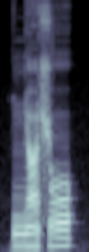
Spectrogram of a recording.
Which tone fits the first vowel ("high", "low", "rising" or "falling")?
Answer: low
